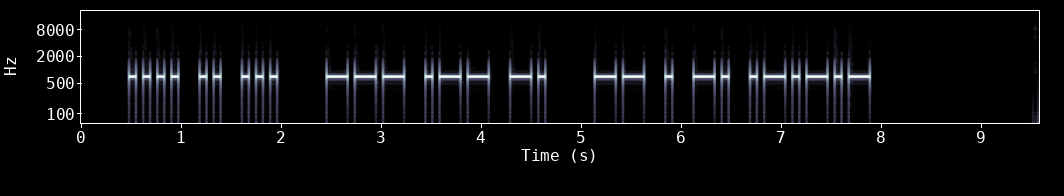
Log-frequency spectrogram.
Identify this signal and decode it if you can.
Morse code, heard as a keyed tone, about 17 wpm, 700 Hz. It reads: HIS OWN MEN.
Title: Sentences from Top 300 Words 17wpm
